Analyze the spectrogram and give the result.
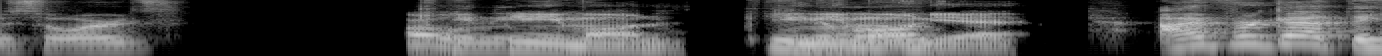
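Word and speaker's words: Kin'emon: But like I forgot that I am gonna butcher his name, so I'm gonna have you pronounce it. The fire samurai with the 2 swords. Oh, Kinemon.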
